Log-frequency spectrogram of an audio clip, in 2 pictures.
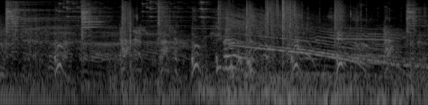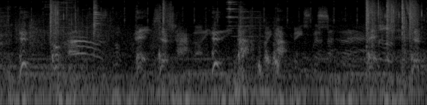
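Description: A magical spell whooshes and swirls.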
